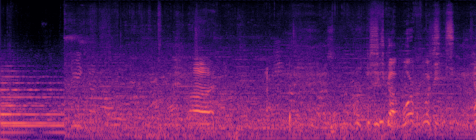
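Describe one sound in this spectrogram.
A man speaks casually close by, outdoors.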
